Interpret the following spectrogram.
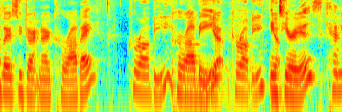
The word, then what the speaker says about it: Corabe: Can you just correct me if I pronounce this wrong here? But for those who don't know, Corabe Corabe.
